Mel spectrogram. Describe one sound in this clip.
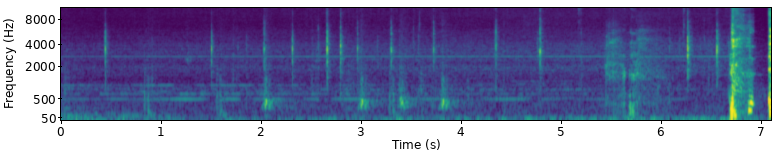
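Light footsteps patter quickly on a hard floor.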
